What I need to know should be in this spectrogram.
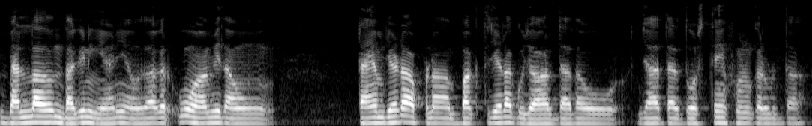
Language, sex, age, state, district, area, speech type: Dogri, male, 30-45, Jammu and Kashmir, Udhampur, rural, spontaneous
